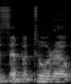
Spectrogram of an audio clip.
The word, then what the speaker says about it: Sepultura: who got me into Sepultura was Brazilian himself. Yeah, of course. So I pronounce it that way. the real way, yeah, Sepultura.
